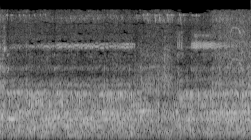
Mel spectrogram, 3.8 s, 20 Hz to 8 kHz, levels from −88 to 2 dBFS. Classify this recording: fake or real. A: real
